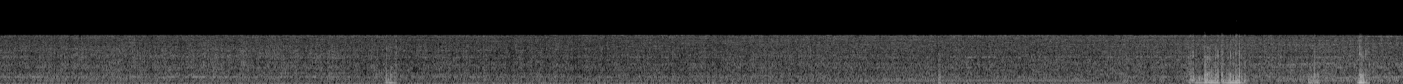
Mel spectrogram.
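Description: The 11-horsepower gas engine of a homemade band sawmill running steadily. A few louder clatters come about twelve seconds in, and a sharp click comes just before the end.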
